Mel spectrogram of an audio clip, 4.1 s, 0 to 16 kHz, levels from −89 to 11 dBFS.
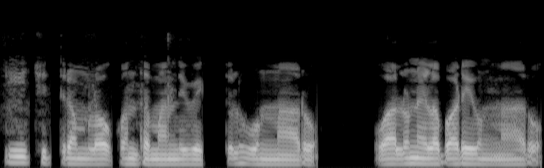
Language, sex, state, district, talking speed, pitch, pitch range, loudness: Telugu, male, Telangana, Mahabubabad, 130 wpm, 110 Hz, 105-110 Hz, -18 LUFS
